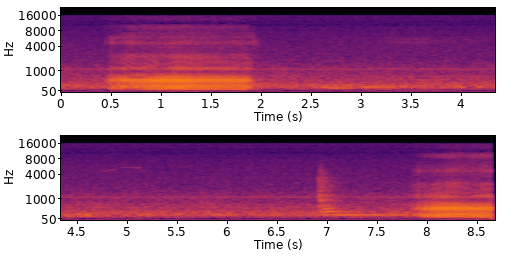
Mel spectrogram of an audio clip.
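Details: French bulldog puppy snoring very loudly while asleep with eyes open: two rattling snores about seven seconds apart, with quiet breathing between them.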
